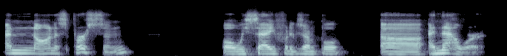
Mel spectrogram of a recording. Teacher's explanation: An honest person in this case, because H is muted, right? H is muted in this case, an honest person, an hour, etc., etc., etc., right?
